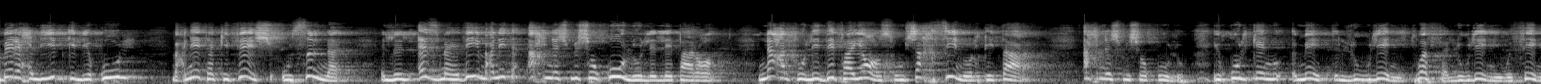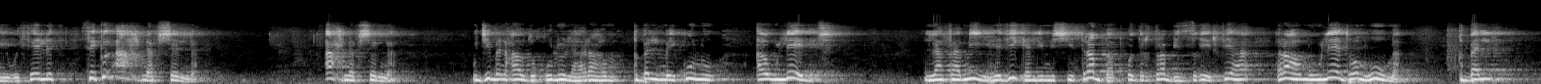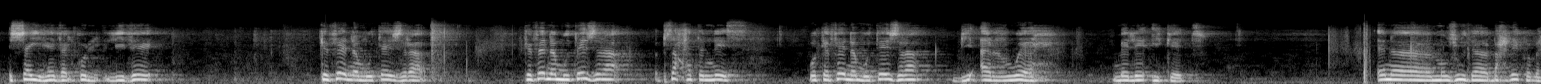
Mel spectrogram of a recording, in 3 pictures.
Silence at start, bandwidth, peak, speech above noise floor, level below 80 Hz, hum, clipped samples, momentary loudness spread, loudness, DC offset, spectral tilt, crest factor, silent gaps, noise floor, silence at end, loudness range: 0 s; 7.6 kHz; 0 dBFS; 33 dB; -40 dBFS; none; under 0.1%; 10 LU; -12 LUFS; under 0.1%; -6 dB/octave; 12 dB; none; -44 dBFS; 0 s; 5 LU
